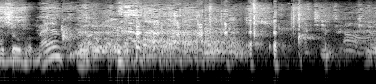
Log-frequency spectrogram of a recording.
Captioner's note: laughter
